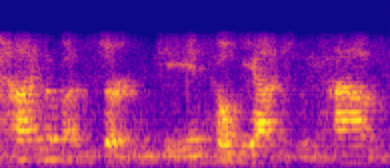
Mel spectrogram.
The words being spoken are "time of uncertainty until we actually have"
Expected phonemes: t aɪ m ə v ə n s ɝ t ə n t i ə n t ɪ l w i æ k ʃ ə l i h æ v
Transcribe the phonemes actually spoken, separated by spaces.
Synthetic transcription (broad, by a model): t aɪ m ə v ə n s ɝ t n t i ə n t ɪ l w i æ k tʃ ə l i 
